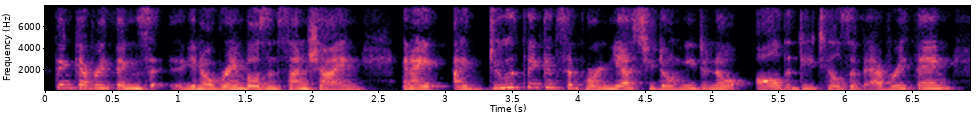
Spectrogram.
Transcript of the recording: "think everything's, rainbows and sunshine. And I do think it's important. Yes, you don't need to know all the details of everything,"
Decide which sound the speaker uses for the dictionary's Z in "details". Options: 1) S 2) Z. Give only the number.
2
